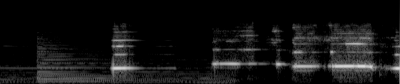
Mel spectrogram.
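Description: A small wooden transverse flute (響笛, a fife) played by a beginner, heard over a video call. One short note sounds about a second in; from about halfway there is a run of short, breathy tongued notes, starting on a higher note and then moving among two lower ones.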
